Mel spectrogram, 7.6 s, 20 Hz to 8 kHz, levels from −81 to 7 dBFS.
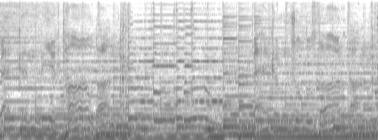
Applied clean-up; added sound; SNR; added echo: none; none; none; none.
